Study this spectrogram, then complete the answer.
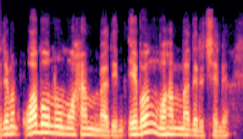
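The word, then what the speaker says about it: وابن: যেমন ওয়াবনু মুহাম্মাদিন, এবং মুহাম্মাদের ছেলে, তো ওয়াও শুরুতে আসার কারণে হামজার উচ্চারণ আর হলো না।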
